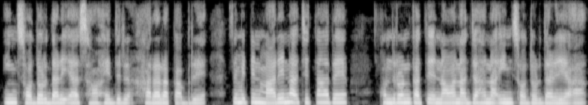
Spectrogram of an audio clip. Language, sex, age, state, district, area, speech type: Santali, female, 18-30, West Bengal, Bankura, rural, spontaneous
